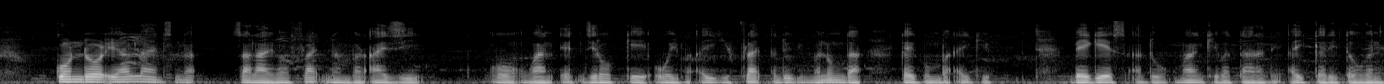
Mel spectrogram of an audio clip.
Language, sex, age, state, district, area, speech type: Manipuri, male, 45-60, Manipur, Churachandpur, rural, read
